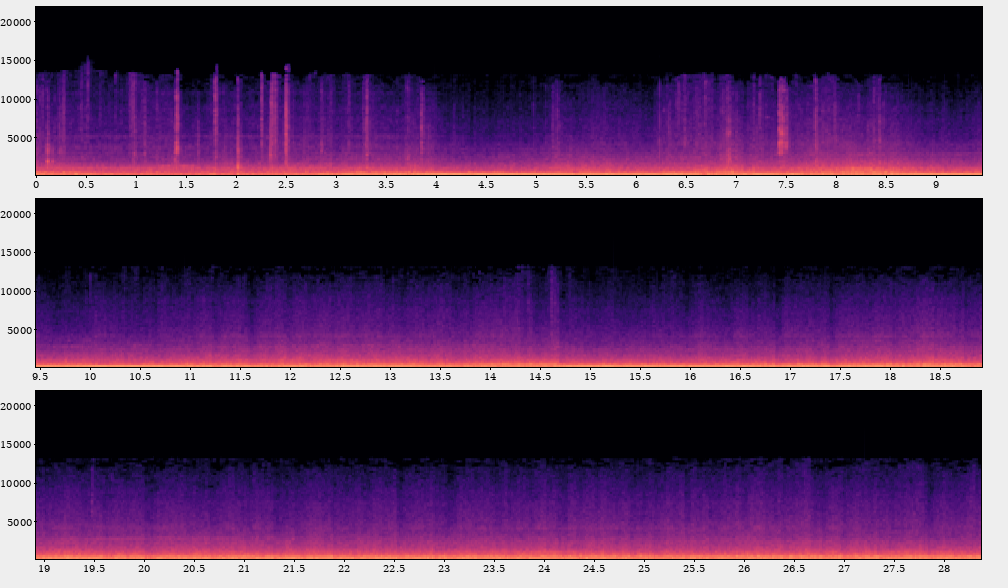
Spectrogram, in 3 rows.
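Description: BMW Z3 2.8's straight-six engine heard from inside the cabin, accelerating through the gears: the revs climb quickly, drop at an upshift about six seconds in, climb more slowly, drop at a second shift about fourteen seconds in, then climb slowly again. Road and wind noise run underneath.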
